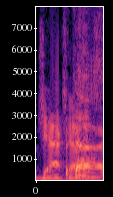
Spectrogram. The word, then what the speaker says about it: Jacquet: There isn't a J in there. No. It's pronounced Jacquet.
